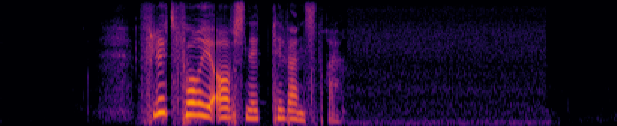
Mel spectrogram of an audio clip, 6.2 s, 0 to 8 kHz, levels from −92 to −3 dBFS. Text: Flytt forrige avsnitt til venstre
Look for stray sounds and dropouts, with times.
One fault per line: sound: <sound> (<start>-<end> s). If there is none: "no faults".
no faults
